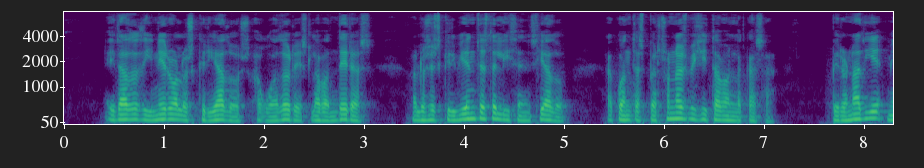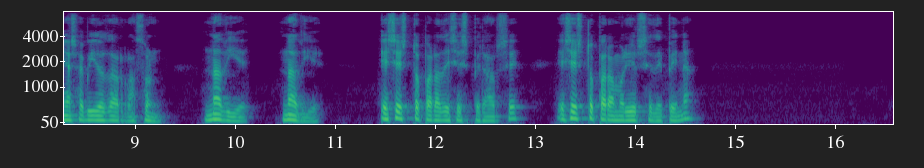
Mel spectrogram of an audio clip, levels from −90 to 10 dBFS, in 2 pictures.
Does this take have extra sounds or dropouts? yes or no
no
